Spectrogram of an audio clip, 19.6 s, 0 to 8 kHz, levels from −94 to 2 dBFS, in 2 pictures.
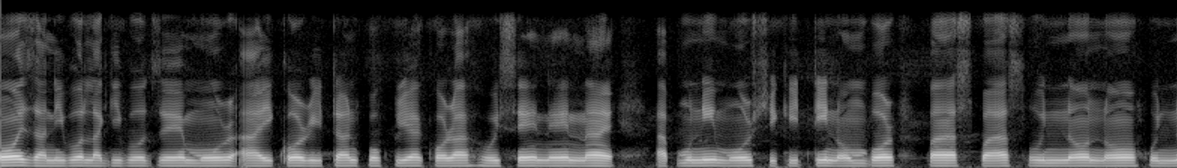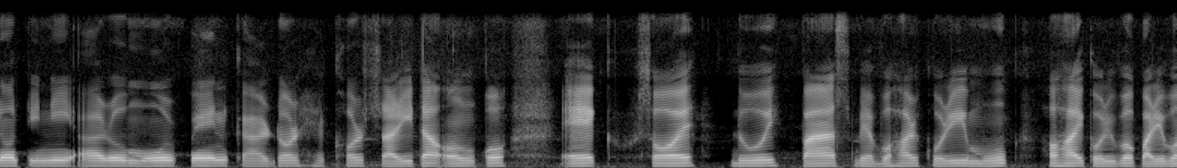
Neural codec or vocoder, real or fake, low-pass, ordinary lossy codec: none; real; 7.2 kHz; none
